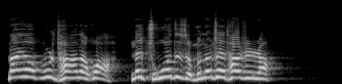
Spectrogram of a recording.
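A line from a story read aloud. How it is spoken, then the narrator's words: Flaring anger. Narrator (Chinese): 陈四这时候看见张有才又拿这镯子啊说事儿，一下这火就窜出来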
